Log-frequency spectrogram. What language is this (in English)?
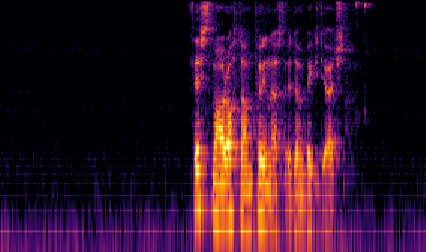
Faroese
